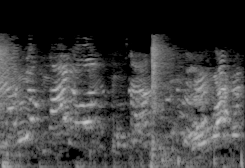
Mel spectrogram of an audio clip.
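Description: Children in a crowd shouting and chattering in high voices, with a couple of sharp clicks or claps.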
